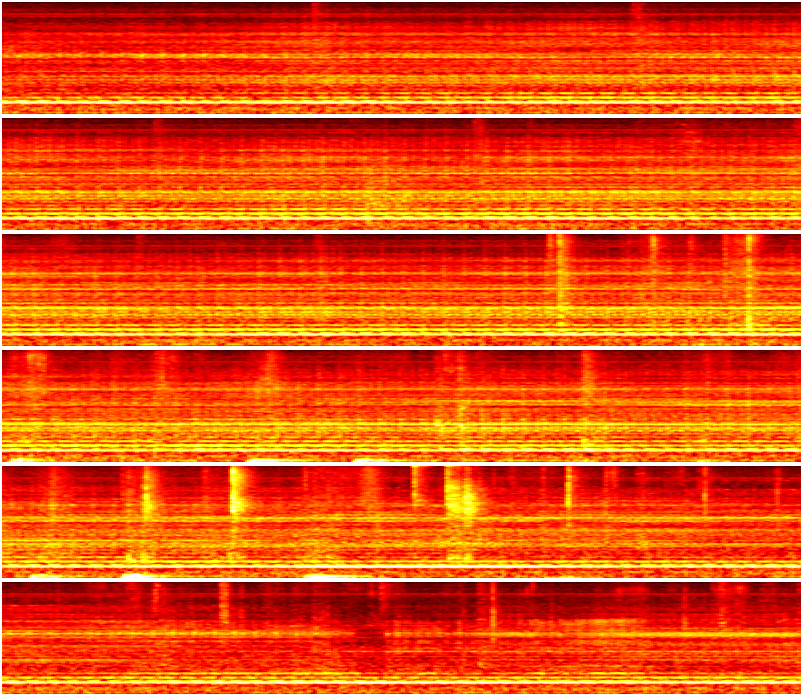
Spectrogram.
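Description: Stepper motor of a camera pan-tilt robot turning the tilt axis through a worm gear, stepping at a steady rate: a steady whine at a constant pitch. Light clicks and a few soft knocks come in the middle stretch, loudest a little past two-thirds of the way through.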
